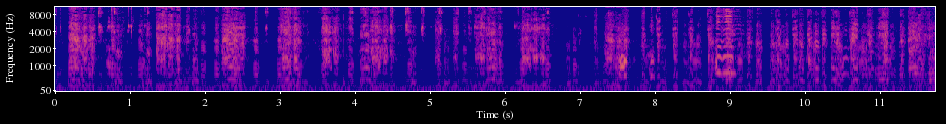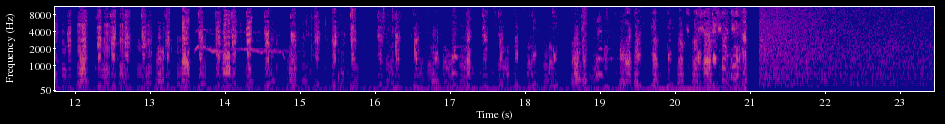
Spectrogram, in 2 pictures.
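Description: A flock of flamingos and mallard ducks calling: a dense, unbroken run of short honks and quacks, several birds at once. The calling cuts off suddenly about a second before the end, leaving only faint hiss.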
